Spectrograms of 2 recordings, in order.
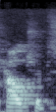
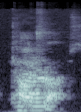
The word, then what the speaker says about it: caltrops: Caltrips. I think they're called Caltrops. Caltrops, yeah, Caltrops. C-A-L.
